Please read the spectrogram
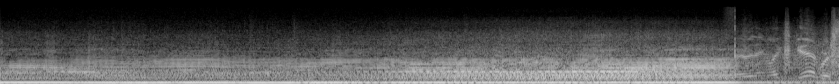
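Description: Zivko Edge 540 aerobatic plane's six-cylinder Lycoming piston engine and propeller held at a steady run-up for a magneto check before takeoff. Its pitch dips slightly a second or two in. The engine drops back and quietens about seven seconds in.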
